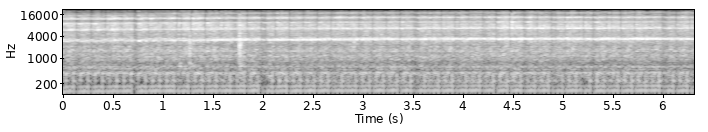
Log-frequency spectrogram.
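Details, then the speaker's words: Semi truck sitting about 23 to 30 years, started cold before loading on a trailer: big diesel with a steady, even low chug and light injector clatter, no misses; healthy cold idle. "I need to start it up and and crank the wheels a little bit so it'll roll up on the trailer better let's see if it cold starts as easily as it has"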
